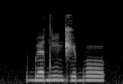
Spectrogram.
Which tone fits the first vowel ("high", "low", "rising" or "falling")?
high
